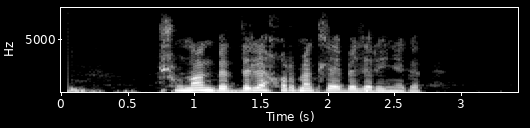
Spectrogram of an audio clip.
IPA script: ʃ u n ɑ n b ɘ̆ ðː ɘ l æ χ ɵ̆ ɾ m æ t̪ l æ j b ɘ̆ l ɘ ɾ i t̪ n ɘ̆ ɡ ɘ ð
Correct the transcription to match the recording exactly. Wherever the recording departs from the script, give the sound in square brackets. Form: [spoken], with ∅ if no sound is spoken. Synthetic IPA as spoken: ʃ u n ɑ n b ɘ̆ ðː ɘ l æ χ ɵ̆ ɾ m æ t̪ l æ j b ɘ̆ l ɘ ɾ i [∅] n ɘ̆ ɡ ɘ ð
